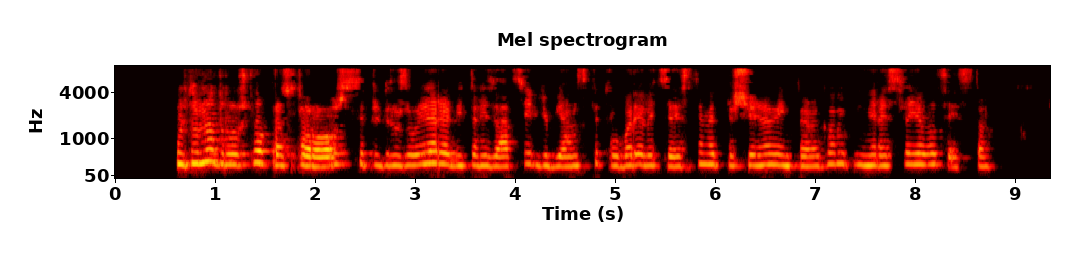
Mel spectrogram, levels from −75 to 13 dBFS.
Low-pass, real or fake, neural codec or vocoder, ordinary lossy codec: 7.2 kHz; fake; codec, 44.1 kHz, 2.6 kbps, SNAC; MP3, 32 kbps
